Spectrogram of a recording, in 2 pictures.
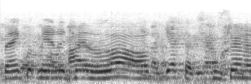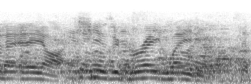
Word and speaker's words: Ayotte: be, or I should say Ayotte if I'm pronouncing it properly. Oh, it is Ayotte. I got it right. That you'd never know. We call her Ayotte up here.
